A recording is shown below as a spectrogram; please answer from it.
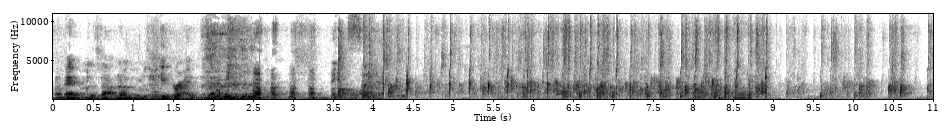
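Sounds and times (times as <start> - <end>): scattered voices: 0.0 - 11.0
audience applauding: 2.7 - 11.0.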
